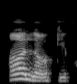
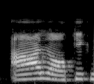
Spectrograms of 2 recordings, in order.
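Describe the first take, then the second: First: अलौकिक with a short opening a; correct form. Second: अलौकिक said with a long opening aa; wrong form. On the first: Teacher correcting vowel length, correct short start. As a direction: keep the first vowel of अलौकिक short, lower-pitched. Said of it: "अलौकिक होता है". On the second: Teacher showing a vowel-length error, wrong long start. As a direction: stretch the first vowel of अलौकिक to "aa". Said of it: "अलौकिक नहीं होता है". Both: Shown as a demonstration.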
